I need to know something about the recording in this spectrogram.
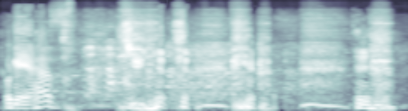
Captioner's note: laughter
